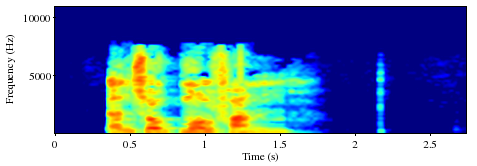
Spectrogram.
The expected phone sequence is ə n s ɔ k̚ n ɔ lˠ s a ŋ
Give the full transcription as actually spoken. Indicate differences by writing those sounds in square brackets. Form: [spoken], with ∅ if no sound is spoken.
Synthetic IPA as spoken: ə n s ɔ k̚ [m] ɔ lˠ [f] a [n]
